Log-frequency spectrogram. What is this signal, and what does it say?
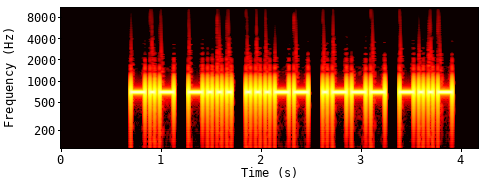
Morse code, heard as a keyed tone, about 30 wpm, 700 Hz. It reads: KB3JX
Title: Speed Racing - USA 2x2 Call Signs 25wpm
